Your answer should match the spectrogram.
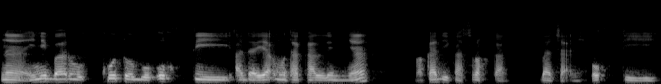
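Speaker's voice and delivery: slow, careful Arabic reading for students; slow drill reading. Shown as a demonstration. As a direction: read each sentence slowly and clearly for the class. Reads drill sentences. (membaca kalimat latihan pelan-pelan)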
